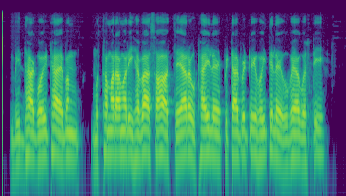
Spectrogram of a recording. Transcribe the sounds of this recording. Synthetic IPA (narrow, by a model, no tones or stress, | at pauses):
bid̪ʱːaɡojʈʰaebɔŋ | mut̪ʰɔmɔɾamɔɾiɦebasɔɦɔt͡ʃejaɾɔuʈʰajlepiʈapiʈiɦojt̪ʰileubʱɔjɔɡosʈi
